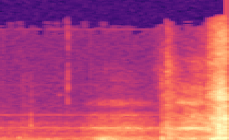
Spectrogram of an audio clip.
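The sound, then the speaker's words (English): A quiet stifled sneeze: a few short breathy hisses and catches of air building over about a second, held back rather than released, with no talking. “I was going to sneeze.”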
